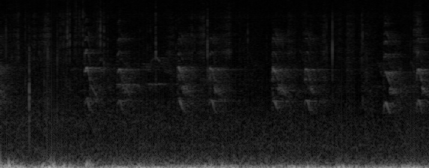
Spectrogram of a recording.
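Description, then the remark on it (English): Birds chirp in short, repeated bursts of quick notes, about one burst per second, heard outdoors over a steady low rumble of wind or background noise. “What are they chirping about?”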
